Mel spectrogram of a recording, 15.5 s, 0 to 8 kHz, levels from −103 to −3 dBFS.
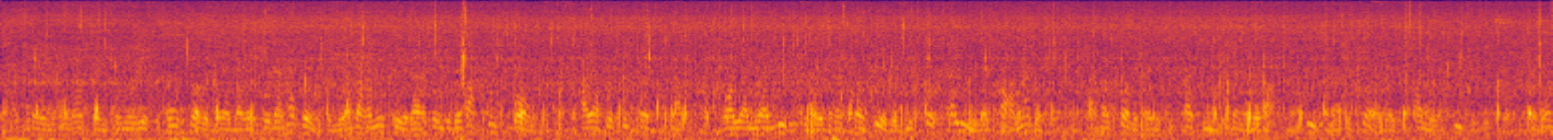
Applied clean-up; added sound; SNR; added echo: none; Boiling; -1 dB; none.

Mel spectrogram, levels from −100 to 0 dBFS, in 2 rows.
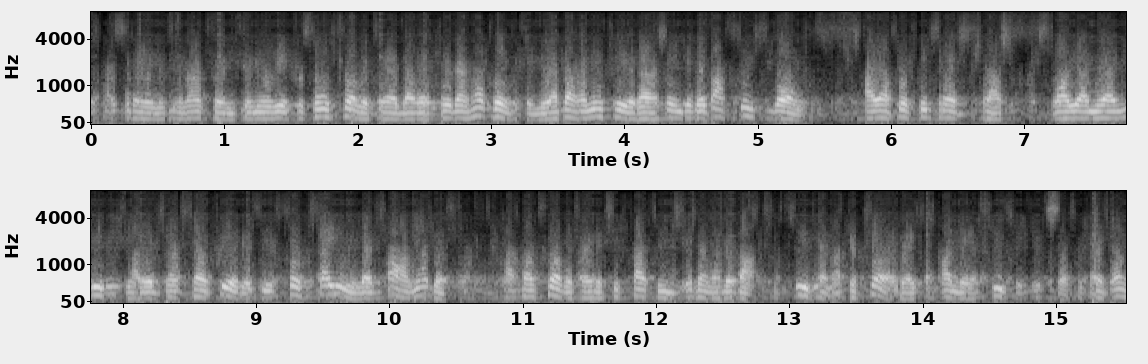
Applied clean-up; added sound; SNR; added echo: neural separator model SepFormer DNS4.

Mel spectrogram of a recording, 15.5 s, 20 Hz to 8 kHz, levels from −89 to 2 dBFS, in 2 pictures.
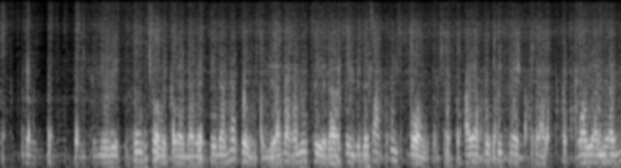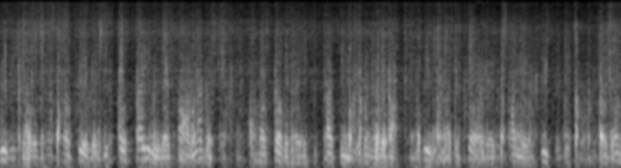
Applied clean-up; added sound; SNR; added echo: neural mask model RNNoise.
